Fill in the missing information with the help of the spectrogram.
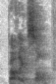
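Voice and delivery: normal talking voice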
